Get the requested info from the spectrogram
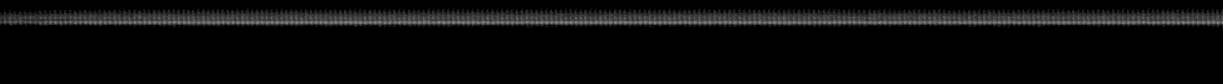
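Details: Grasshoppers keep up a bright, high, rapidly pulsing buzz that rises in loudness over the first seconds and then stays constant, beating about four times a second without music.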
